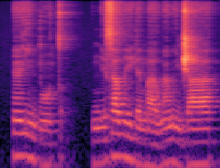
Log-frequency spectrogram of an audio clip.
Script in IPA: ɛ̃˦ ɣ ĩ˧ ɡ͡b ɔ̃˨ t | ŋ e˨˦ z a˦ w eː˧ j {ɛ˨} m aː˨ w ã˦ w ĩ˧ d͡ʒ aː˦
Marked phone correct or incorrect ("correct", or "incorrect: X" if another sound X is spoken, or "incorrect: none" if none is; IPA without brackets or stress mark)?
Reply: correct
